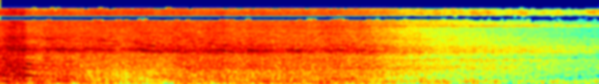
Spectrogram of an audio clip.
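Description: LNER Azuma high-speed train passing at speed, loudest as the front goes by at the start, with a tone that falls in pitch. Then the steady rush of the coaches' wheels on the rails, which fades away over the last few seconds as the train recedes.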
